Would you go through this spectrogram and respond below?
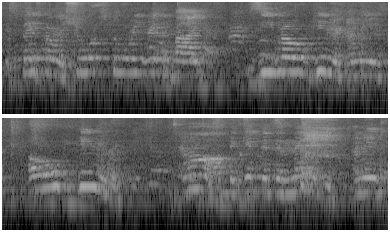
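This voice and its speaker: A woman plays an upbeat young puppet buddy, brash and slangy. The voice is on the high side. It comes from a distance in a hugely reverberant, noisy hall at a live puppet show. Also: lightly acted. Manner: loud, exclamatory, casual slang. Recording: echoey noisy hall from far off.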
